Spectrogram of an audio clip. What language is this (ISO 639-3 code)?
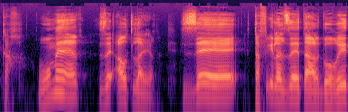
heb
